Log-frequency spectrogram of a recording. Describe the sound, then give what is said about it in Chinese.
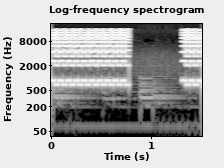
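A hotel room telephone rings with a bright, shrill electronic bell, two loud bursts split by a short gap, the second starting just as the first fades. No voices are heard. “这个时候电话就响了，酒店的房间的电话。”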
